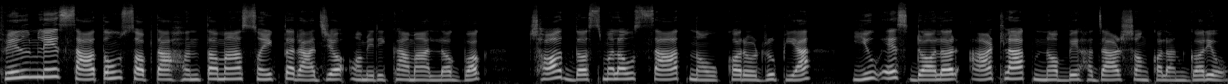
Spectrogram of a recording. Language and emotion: Nepali, neutral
